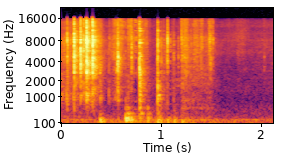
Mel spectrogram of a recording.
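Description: Quick run of small clicks and rustles from a tape measure being handled and laid along crocheted fabric, thinning out after about a second and a half.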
